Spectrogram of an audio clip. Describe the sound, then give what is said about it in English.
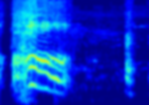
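A person imitates a dog barking: one drawn-out, falling woof, then after a brief pause the start of a shorter second bark, fairly loud with no other talk. “You could just bark or meow.”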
